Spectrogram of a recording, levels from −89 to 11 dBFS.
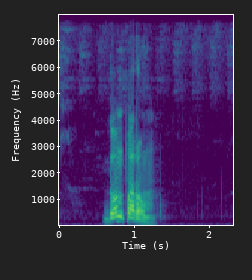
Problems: constant background noise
